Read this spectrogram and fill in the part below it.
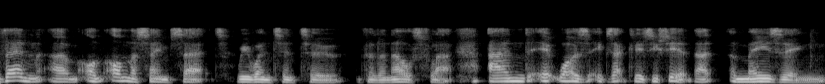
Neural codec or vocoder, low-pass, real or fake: none; 5.4 kHz; real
